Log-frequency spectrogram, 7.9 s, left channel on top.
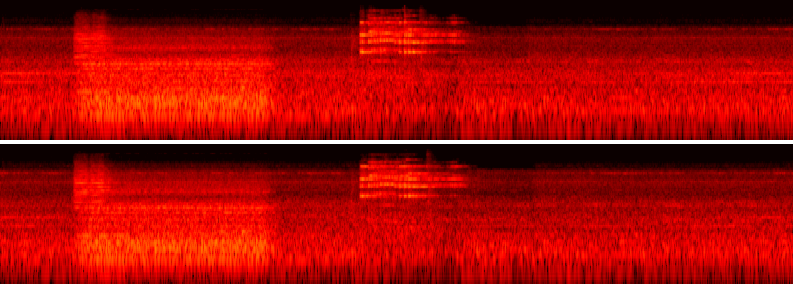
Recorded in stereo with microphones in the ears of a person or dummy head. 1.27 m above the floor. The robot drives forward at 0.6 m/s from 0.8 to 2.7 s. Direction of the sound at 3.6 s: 10° left (ahead or behind).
